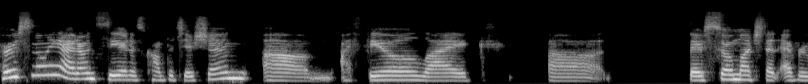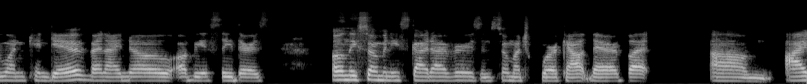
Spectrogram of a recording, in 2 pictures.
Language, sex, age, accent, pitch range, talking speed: English, female, 20-39, American, 175-205 Hz, 135 wpm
